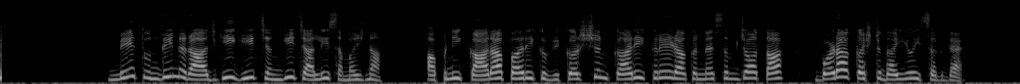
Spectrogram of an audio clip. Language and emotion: Dogri, disgusted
